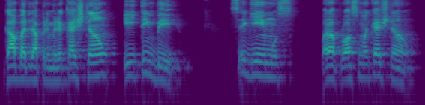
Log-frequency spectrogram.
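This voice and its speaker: A Brazilian man with a fairly high voice leads an exam-prep grammar lesson, close to the mic. He keeps asking the class questions and answers them himself, with a lively, coaching manner. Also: fairly quick. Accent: Brazilian Portuguese. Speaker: teacher.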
